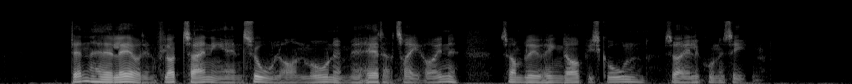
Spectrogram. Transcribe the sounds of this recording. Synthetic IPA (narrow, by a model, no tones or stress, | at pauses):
d̥enɦæð̞̩ˠlɛːʊð̞̩ˠe̝nflɒ̽d̥̚t͡sʰɑ̈ɪne̝ŋæe̝nso̝̰ːlɒ̽e̝nmo̽ːnəmeɦæd̥ɒ̽t͡sʰʁɛ̰ːɒ̽ɪnəsɒ̽mb̥le̝ʊɦeŋ̰d̥ɒ̽b̥isɡ̥o̝ːln̩sɒ̽æləkʰunəse̝̰ːd̥en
